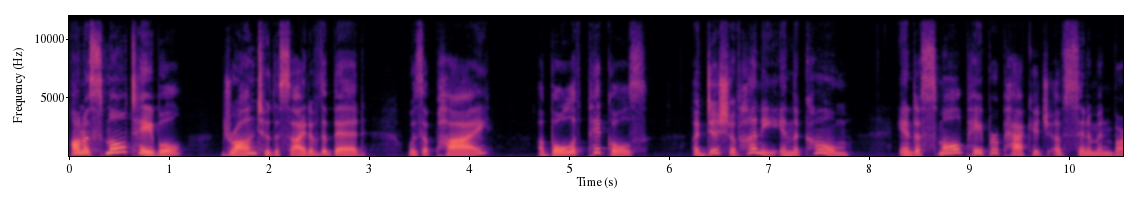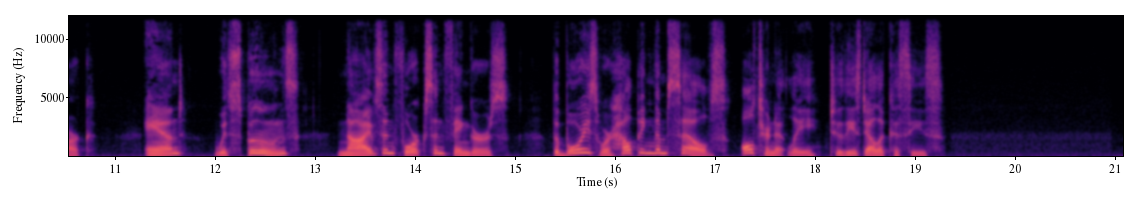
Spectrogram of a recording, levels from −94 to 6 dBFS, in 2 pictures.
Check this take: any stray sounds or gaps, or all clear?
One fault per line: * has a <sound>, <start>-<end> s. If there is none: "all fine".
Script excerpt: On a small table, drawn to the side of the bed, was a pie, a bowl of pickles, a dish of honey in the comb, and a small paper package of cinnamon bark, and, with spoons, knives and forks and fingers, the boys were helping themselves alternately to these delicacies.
all fine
